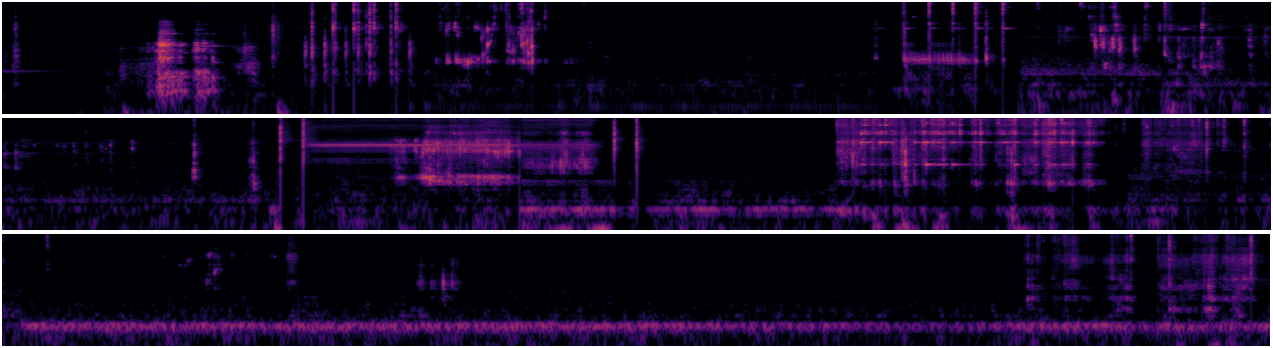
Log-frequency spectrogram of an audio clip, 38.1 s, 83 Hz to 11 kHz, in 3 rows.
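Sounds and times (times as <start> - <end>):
liquid pouring into glass: 4.3 - 5.5
milk frother motor humming: 15.4 - 18.9
glass clinks: 21.0 - 23.8.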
